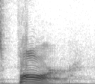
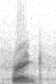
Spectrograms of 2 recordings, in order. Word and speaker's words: Frank: Is this Far? I hope I'm getting that right. Oh, hey. How's it going? Or is this Fair? I don't know how to pronounce the name. It's Frank. Frank.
